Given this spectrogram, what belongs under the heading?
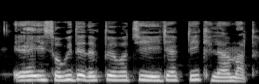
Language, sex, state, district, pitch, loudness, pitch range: Bengali, male, West Bengal, Jalpaiguri, 195 Hz, -13 LUFS, 185-205 Hz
